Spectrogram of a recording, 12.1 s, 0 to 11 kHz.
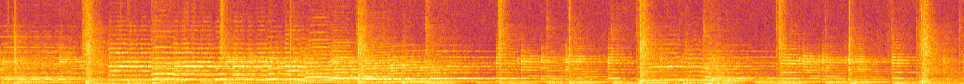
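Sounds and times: blues band instrumental: 0:00.0 - 0:12.0
drum hits: 0:00.0 - 0:12.0.

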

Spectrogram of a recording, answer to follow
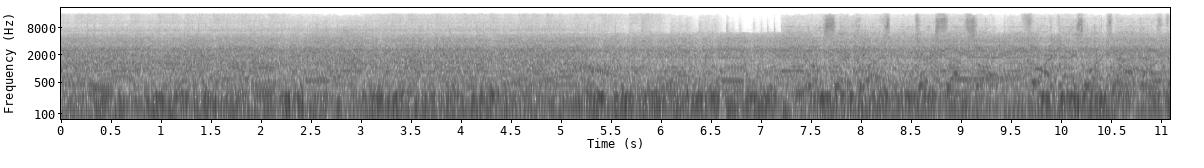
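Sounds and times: distorted electric guitar metal riff: 0:00.0 - 0:11.0
recorded band track: 0:00.0 - 0:11.0.

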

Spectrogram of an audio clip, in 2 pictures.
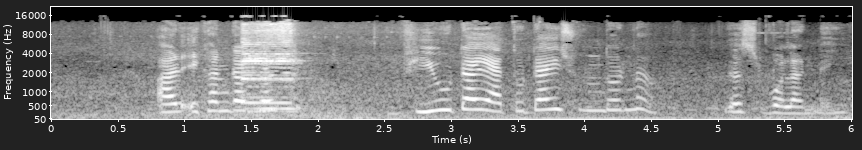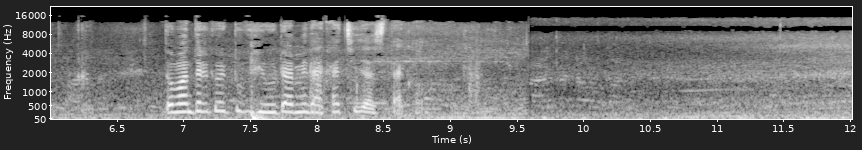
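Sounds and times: woman speaking: 0:06.9 - 0:08.9.

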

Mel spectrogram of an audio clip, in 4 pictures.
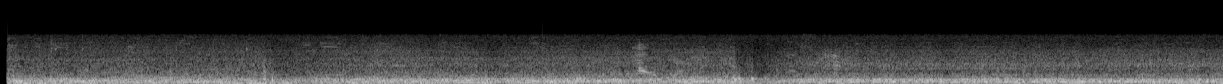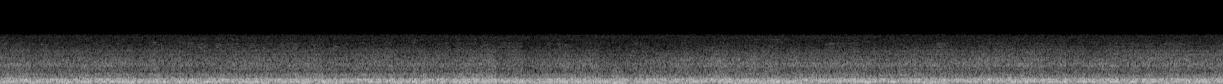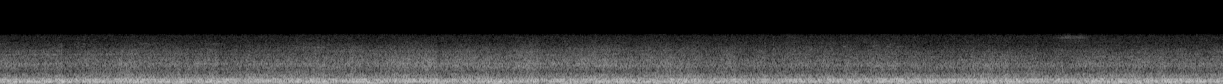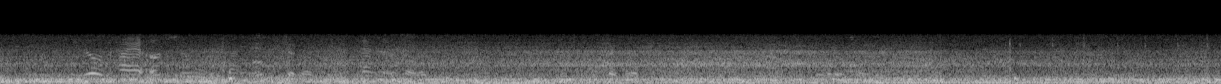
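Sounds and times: car engine and road noise: 0:00.0 - 0:48.9.

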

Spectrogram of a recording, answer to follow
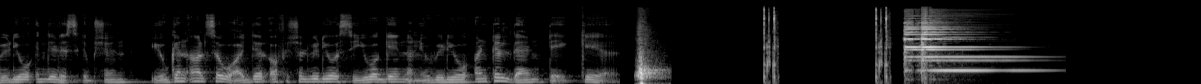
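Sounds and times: bell chime ding: 0:09.0 - 0:10.7.

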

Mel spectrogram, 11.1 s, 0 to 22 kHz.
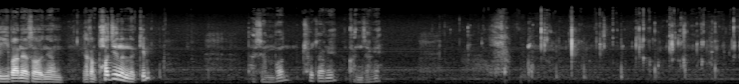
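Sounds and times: person chewing with mouth clicks: 0:06.6 - 0:11.0.

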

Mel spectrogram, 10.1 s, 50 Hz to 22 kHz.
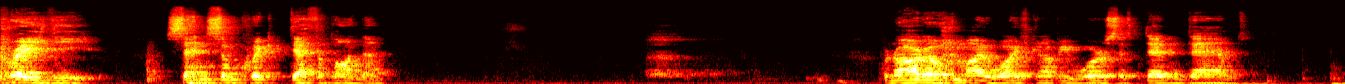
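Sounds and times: man's sharp intake of breath: 0:04.8 - 0:05.5.

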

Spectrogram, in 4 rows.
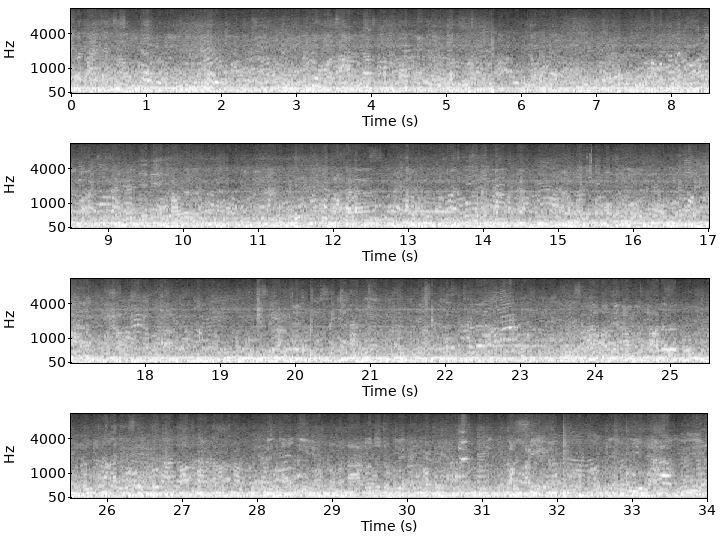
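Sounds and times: passengers talking: 0:00.0 - 0:34.0
train carriage hum and rumble: 0:00.0 - 0:34.0.

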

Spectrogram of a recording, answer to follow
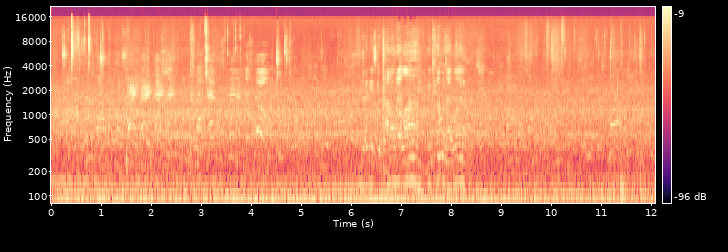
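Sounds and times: murmur of spectators' voices: 0:00.0 - 0:12.0.

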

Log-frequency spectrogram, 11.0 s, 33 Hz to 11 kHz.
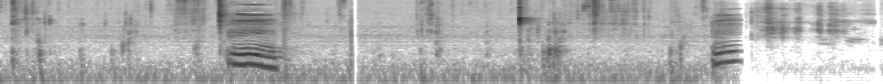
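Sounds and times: soft squishing of biting candy: 0:06.4 - 0:11.0.

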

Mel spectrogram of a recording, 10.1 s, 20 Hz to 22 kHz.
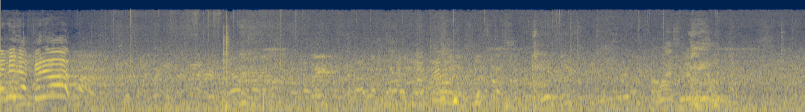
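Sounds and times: faint voices calling: 0:00.0 - 0:10.0
outdoor background noise: 0:00.0 - 0:10.0.

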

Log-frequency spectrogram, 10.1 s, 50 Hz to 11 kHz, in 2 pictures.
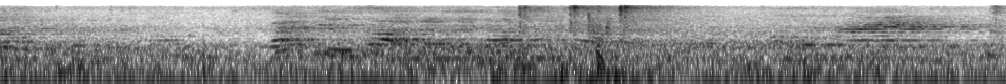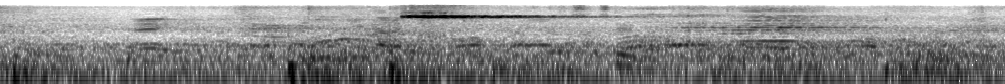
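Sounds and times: referee's whistle: 0:07.0 - 0:08.1.

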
